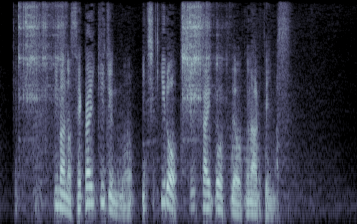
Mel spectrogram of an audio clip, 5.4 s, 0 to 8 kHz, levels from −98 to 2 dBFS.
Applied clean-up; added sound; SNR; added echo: neural mask model RNNoise.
